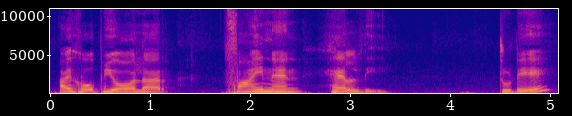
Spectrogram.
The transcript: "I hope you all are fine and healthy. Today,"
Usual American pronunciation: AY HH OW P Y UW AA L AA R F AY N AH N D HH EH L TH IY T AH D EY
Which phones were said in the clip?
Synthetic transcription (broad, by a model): AY HH OW P Y UW AA L AA R F AY N AH N D HH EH L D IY T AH D EY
